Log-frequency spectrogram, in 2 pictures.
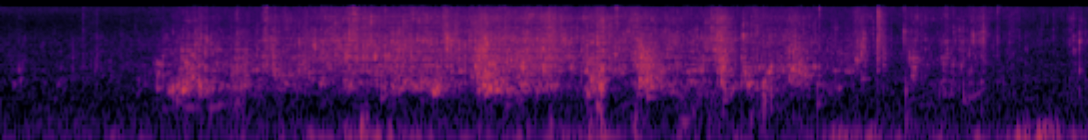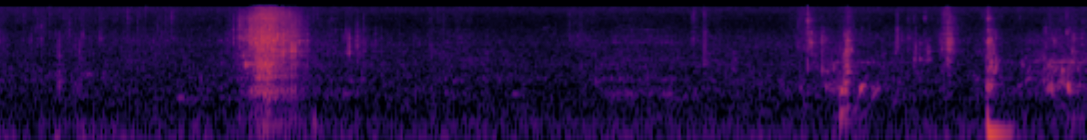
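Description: Faint, distant sloshing and splashing of a person wading through a shallow river while dragging a clump of brush and debris, with one short louder noise about two-thirds of the way through.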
